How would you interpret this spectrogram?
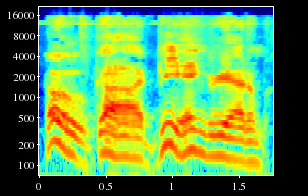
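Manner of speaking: loud, mocking go-get-em; loud sarcastic egging. Real, not acted. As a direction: sarcastically urge someone to go fight.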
